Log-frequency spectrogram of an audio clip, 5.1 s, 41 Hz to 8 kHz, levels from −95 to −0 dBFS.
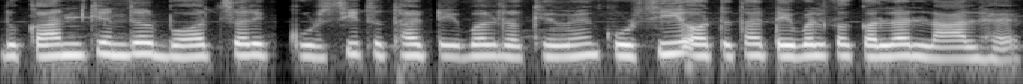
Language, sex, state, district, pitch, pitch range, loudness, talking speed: Hindi, female, Jharkhand, Deoghar, 240 Hz, 230-255 Hz, -14 LUFS, 210 wpm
